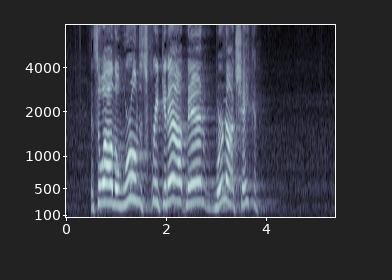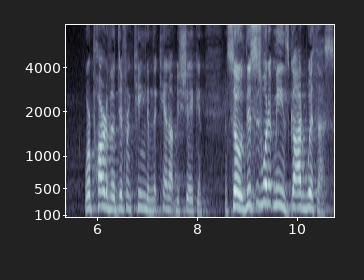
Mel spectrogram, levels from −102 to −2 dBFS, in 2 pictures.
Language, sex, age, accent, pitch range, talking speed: English, male, 40-59, American, 195-230 Hz, 180 wpm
